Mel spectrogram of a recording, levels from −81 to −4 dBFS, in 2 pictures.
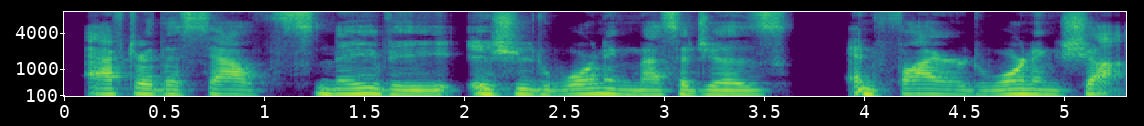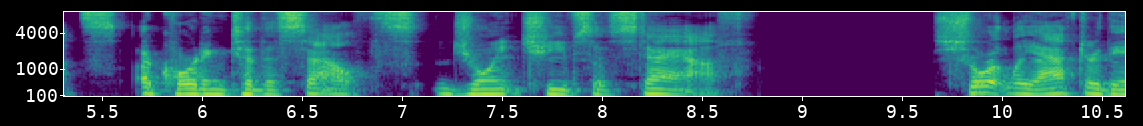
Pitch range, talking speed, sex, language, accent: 120-145 Hz, 125 wpm, male, English, American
